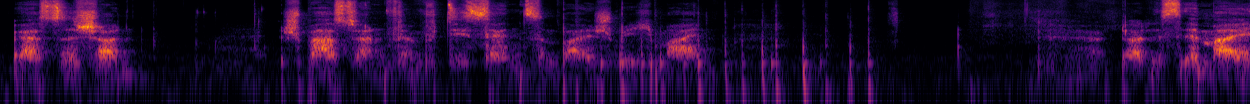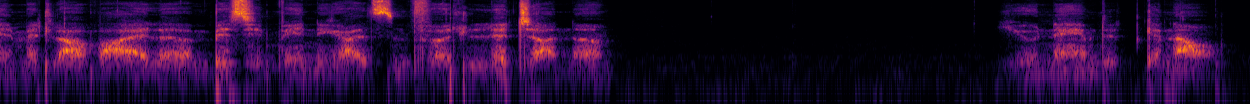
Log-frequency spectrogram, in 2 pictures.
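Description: A man whispering as a chatty, soothing gas station cashier in an ASMR roleplay, reassuring and rambling. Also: pushed and bright.

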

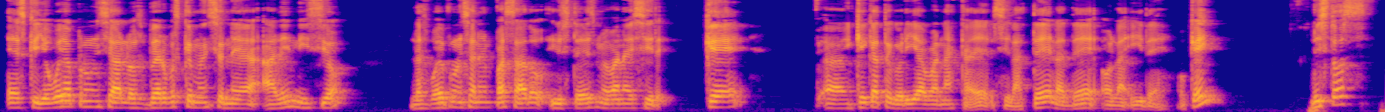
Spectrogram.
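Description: Slow, patient male language teacher. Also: medium pitch. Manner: patient, checks in often with "ok?"; models words slowly for learners. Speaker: English teacher. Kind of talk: explanatory language lesson.

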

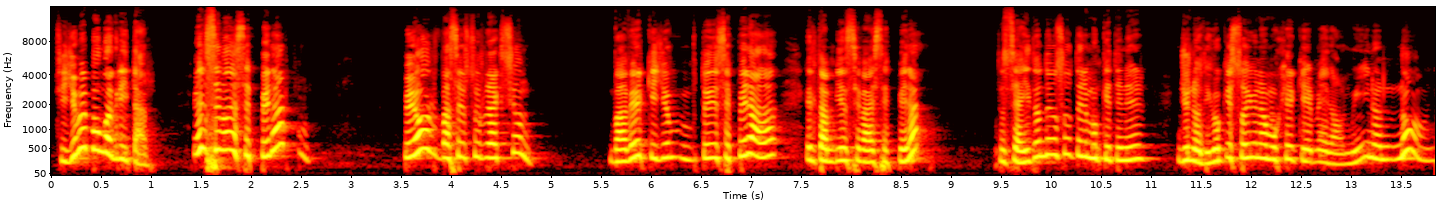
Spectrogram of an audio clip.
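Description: A woman with a Chilean Spanish accent and a high, somewhat dark voice preaches a sermon to an audience of women. Her tone is earnest and conversational as she shares personal stories, regularly adding "amen."

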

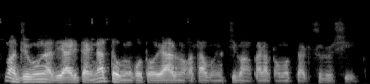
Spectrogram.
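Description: A man's voice: low-pitched, rapid-fire, dry recording, muffled recording. A man with a Kansai accent hosting a radio show in casual, colloquial chat. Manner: informal, colloquial.

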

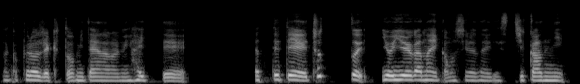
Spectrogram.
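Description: A young woman in a casual chat who asks friendly questions and often chimes in with quick agreement. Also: lowish voice, steady tone, darkish tone, no echo, clean studio sound. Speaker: conversation partner.

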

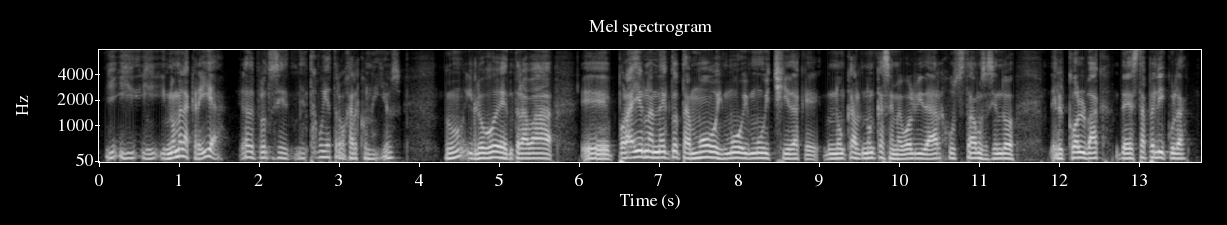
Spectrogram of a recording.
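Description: A man in his forties with a Mexican accent, an actor telling stories in a relaxed interview, full of fillers and repeats. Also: mid-range voice, brisk, no room sound, clean studio sound. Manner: colloquial, many fillers and repeats. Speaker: actor guest. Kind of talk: casual interview storytelling.

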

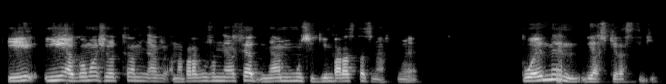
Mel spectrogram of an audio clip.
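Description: A man speaks in a somewhat high voice with a Cypriot Greek accent. He talks in a loose, colloquial podcast style, leaning on repeated filler phrases. The recording is a little muffled. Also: fairly bright tone. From Cyprus. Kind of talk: casual podcast conversation.

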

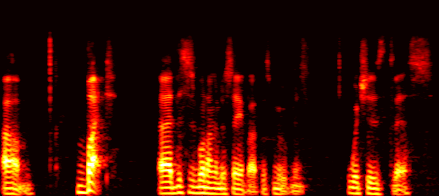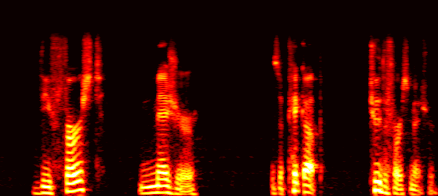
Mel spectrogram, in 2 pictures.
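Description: Pausing often and speaking a bit slowly, a co-host with a fairly low, dark, husky and creaky voice muses about music theory in a casual podcast chat, hedging and restarting along the way. The lo-fi audio has no room sound.

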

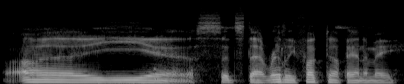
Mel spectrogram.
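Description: A man hosting a podcast in casual commentary, blunt and profane, breaking into loud laughter. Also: fairly low pitch, fairly even intonation, slow, smooth, no room sound, clean studio sound. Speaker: podcast host.

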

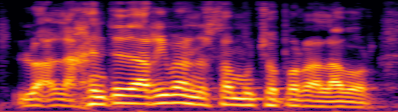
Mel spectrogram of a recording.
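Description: Male podcast host from Spain, comic storyteller, animated, with a wide-ranging pitch. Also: racing. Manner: animated, mock-indignant anecdote telling with laughs.

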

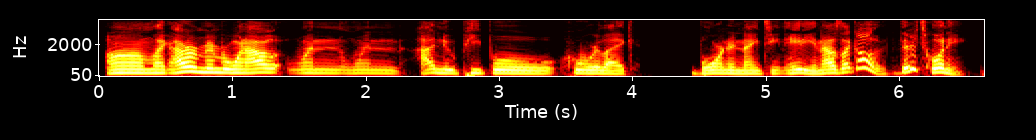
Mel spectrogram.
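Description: A man's voice: on the high side, steady tone, brisk, clean tone, no echo, clean studio sound. Talkative rapper, a man around thirty. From Baltimore, Maryland. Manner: loose and rambling, many fillers and restarts, swears casually. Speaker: guest rapper. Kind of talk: casual interview chat.

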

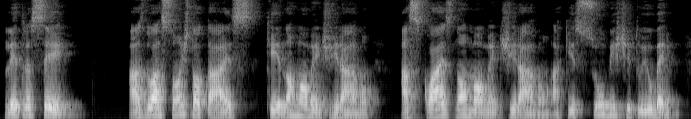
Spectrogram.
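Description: A man's voice: a little high, animated, slow, a little mellow. A man teaching Portuguese grammar in an exam-prep lecture, explaining step by step and checking in with short questions. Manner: explanatory, constant check-ins like "tá?" and "certo?".

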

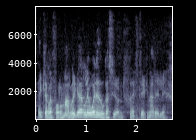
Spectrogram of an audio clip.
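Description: A man's voice: mid-range voice, expressive, fast talker, muffled recording. Crude joking Argentine man. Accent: Argentine Spanish. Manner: crude, joking slang asides. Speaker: reader of a play. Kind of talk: casual play reading with commentary.

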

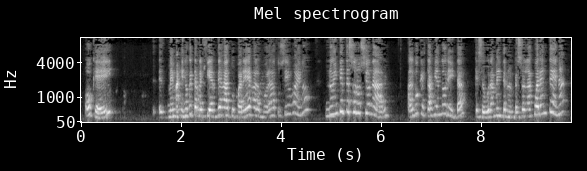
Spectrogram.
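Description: A woman's voice: sits high, expressive, brisk, distant mic. A woman giving emphatic, repetitive advice on a live stream, her voice tired and sore-throated. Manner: emphatic, repetitive teaching phrasing. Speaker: guest coach.

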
